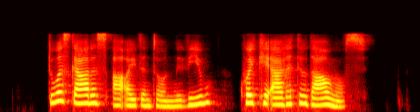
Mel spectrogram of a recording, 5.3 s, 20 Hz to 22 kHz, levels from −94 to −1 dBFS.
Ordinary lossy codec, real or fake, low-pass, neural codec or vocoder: AAC, 48 kbps; fake; 7.2 kHz; codec, 16 kHz, 0.3 kbps, FocalCodec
